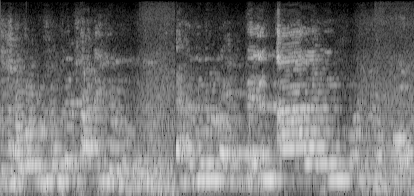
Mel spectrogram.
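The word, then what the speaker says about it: رب العالمين: কারণ এই দুইটা হরফের উচ্চারণ হলে অর্থ অবশ্যই কি থাকে? পরিবর্তন হয়ে যাবে। যেমন রাব্বিল আলামিন। রাব্বিল আলামিন।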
